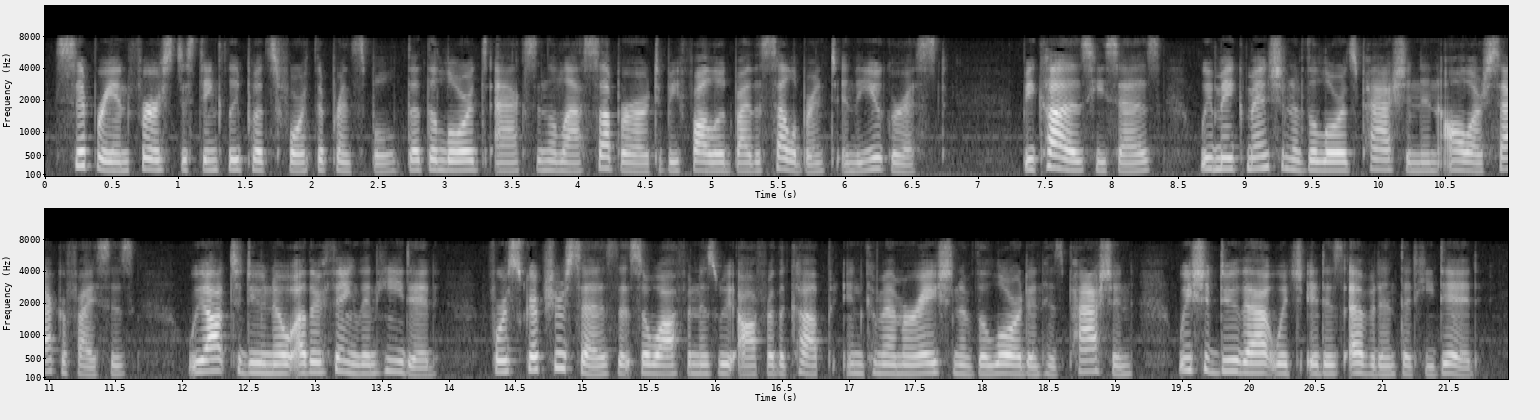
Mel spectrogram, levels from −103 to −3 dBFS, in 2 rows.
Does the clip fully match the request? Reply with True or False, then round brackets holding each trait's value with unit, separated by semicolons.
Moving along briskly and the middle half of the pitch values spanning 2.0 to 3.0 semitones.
True (230 wpm; 2.7 semitones)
